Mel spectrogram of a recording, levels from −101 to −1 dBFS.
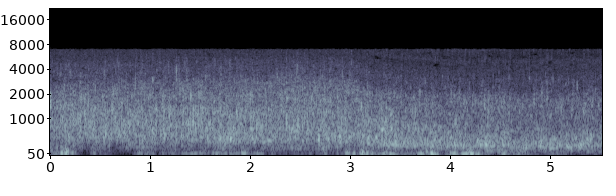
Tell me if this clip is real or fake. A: real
